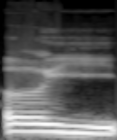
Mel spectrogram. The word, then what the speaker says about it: 의: Ei pada suku kata pertama dibaca ei. Selain pada suku kata pertama bisa dibaca ei atau i atau ei atau e. Jadi maksudnya pelafalan sebenarnya adalah ei, tapi tidak salah jika dilafalkan i atau e ya. Dibaca e biasanya sebagai partikel posesif.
